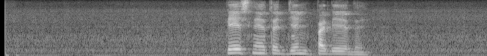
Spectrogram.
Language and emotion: Russian, neutral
